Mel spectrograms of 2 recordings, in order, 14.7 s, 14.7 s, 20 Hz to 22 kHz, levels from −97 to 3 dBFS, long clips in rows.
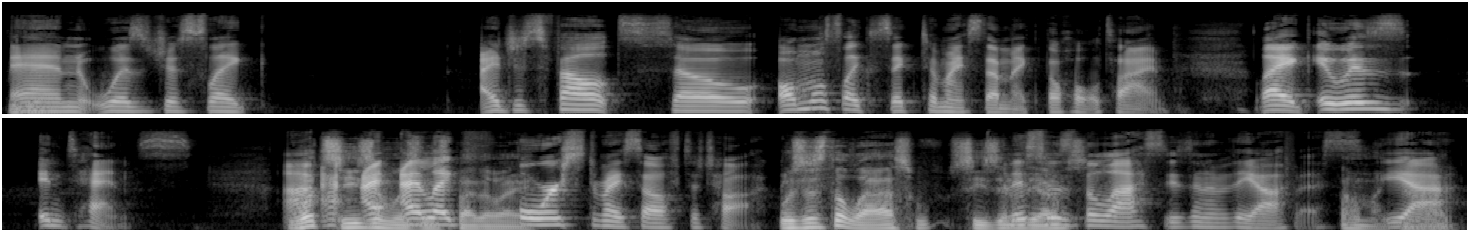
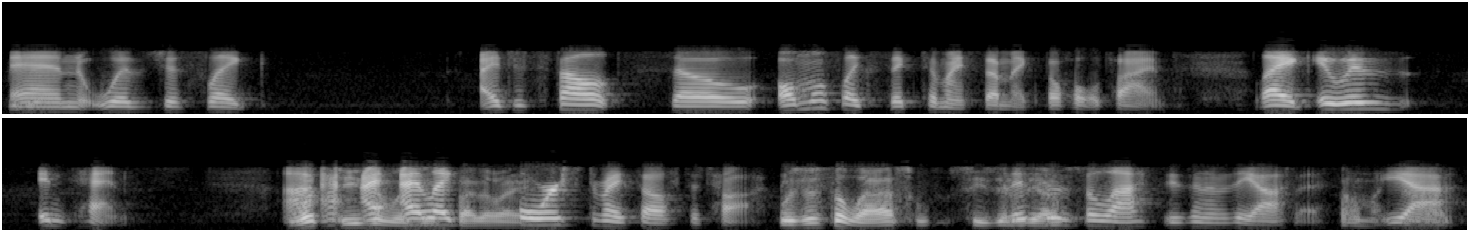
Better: first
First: none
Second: phone-call audio; nothing above 3 kHz

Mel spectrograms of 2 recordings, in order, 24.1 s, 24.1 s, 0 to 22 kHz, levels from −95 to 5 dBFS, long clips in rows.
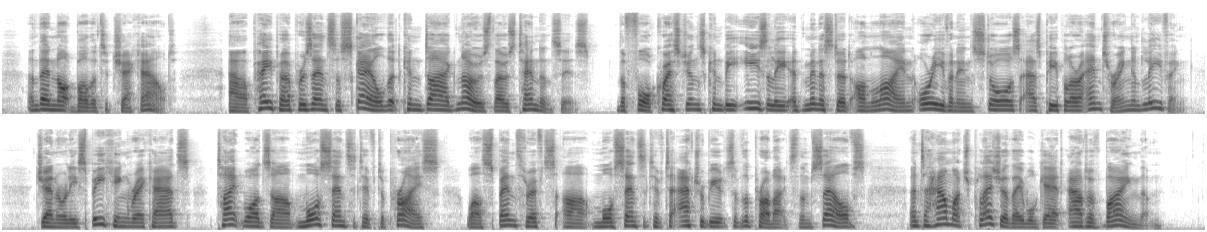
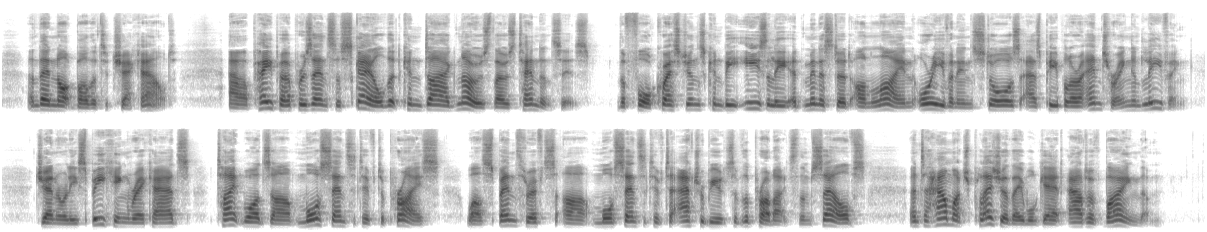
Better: first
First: none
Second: thin; very; fading below 300 Hz

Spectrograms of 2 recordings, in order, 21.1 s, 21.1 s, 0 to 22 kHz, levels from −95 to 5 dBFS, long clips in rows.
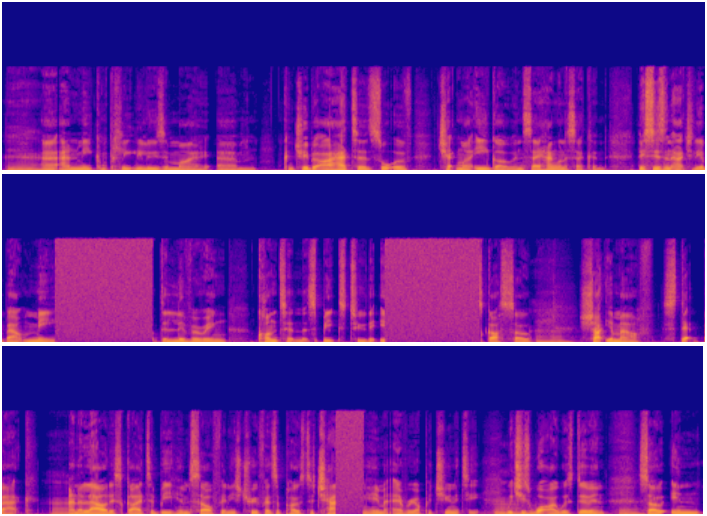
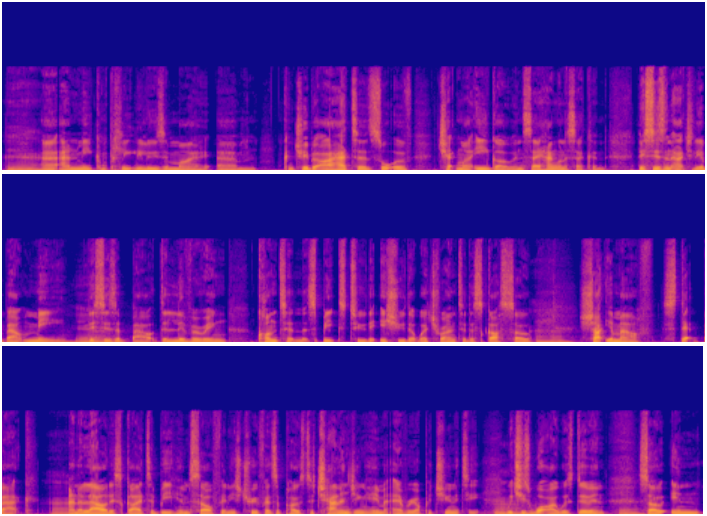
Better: second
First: audio cutting out; filled with static; at 7.5 s for 1 s, at 11 s for 1 s and at 17 s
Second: none

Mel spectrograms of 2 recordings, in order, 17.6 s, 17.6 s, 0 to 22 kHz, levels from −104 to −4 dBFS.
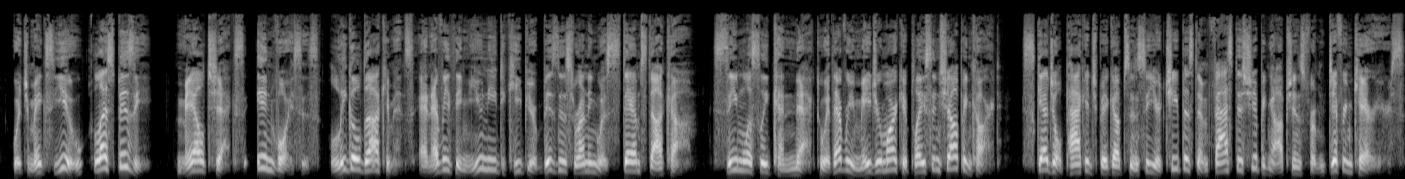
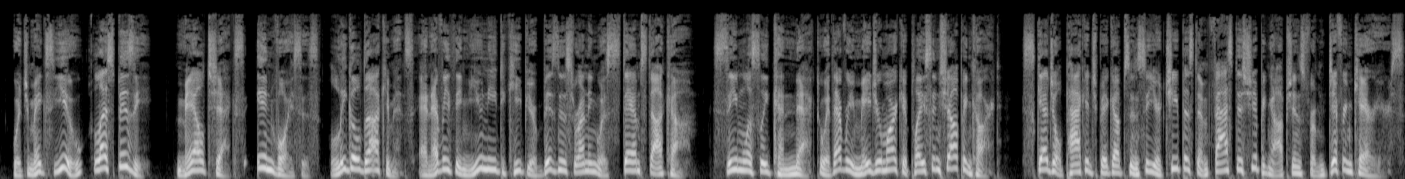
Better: second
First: thin; very; fading below 350 Hz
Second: none

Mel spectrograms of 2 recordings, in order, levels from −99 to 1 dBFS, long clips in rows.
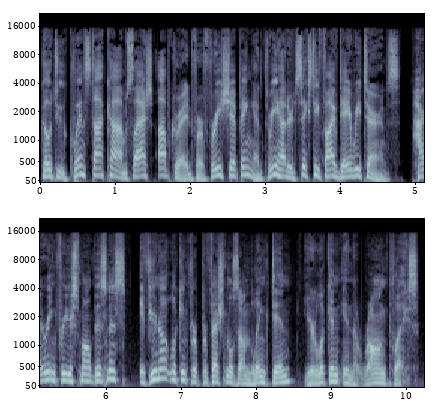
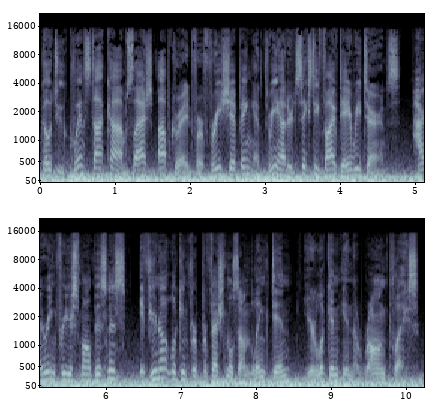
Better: first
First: none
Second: low rumble; noticeable; throughout; 10 dB below the speech

